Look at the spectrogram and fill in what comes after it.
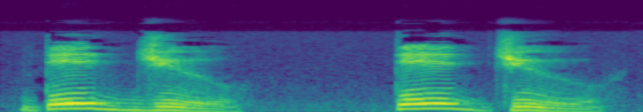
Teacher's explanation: we can use our linking between the words did and you with the j sound.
